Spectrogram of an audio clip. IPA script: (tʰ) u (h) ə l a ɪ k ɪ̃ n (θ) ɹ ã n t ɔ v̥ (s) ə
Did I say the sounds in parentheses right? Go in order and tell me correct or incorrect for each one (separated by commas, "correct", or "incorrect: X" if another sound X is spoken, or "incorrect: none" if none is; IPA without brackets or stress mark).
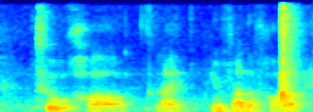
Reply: correct, correct, incorrect: f, incorrect: h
